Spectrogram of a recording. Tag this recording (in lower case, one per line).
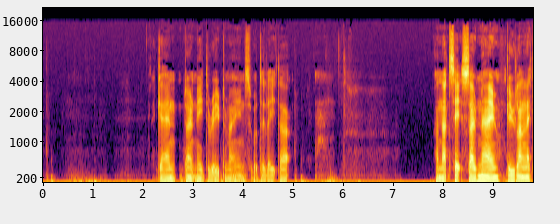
speech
